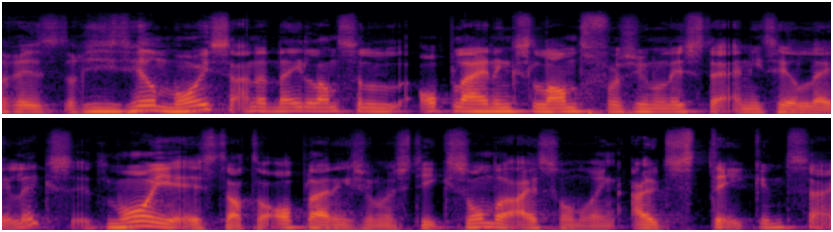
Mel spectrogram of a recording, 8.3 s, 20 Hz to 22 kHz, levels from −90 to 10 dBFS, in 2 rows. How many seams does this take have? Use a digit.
0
